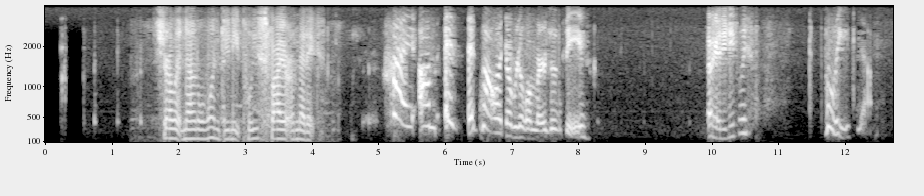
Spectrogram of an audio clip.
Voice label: 911 call; CMPD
